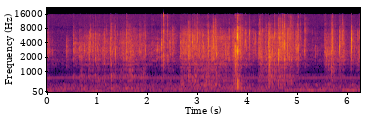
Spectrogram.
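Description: Long nails scratch and rub across a small, soft-bodied, reversible plastic sequin pouch. The result is a dense, bright crinkly rasp with many quick clicking ticks, and a few louder sharp scrapes near the middle.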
